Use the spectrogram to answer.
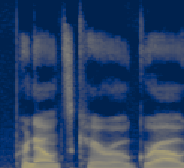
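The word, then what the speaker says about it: grau: leela gray gray ko grow yanni rhymes with cow.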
